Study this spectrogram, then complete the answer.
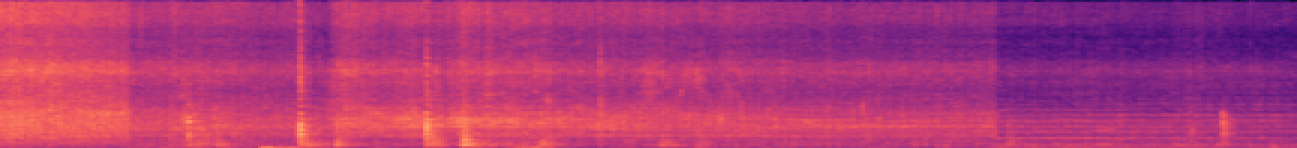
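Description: Water poured into a hot pan while cooking, with a spoon stirring and scraping through a steady sizzle, a few sharp clatters near the start, then the frying settles to a softer hiss.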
